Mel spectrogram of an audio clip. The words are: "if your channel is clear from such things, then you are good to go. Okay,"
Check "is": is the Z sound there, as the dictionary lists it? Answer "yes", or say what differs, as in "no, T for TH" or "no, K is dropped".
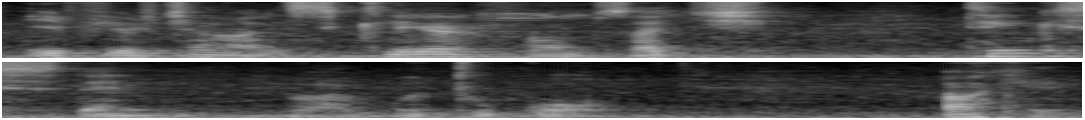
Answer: no, S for Z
